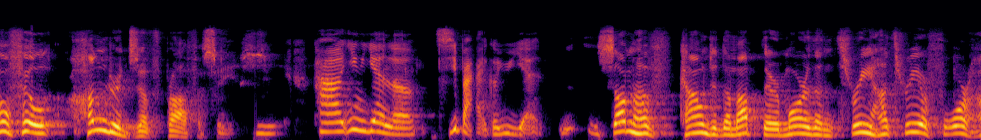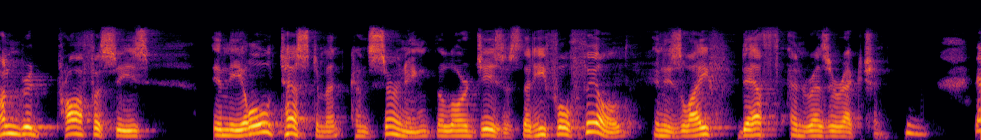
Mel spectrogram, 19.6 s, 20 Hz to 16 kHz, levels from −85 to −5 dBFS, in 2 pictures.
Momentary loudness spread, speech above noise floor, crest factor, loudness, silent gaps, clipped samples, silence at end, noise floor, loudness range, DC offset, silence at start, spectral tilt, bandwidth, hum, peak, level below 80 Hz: 16 LU; 38 dB; 16 dB; -20 LUFS; 11.89-11.93 s; under 0.1%; 0 s; -58 dBFS; 5 LU; under 0.1%; 0 s; -6 dB/octave; 7.8 kHz; none; -4 dBFS; -60 dBFS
